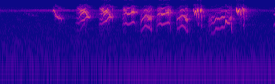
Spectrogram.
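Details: White-throated seedeater, a brownish 'pardo' bird singing the 'pressão' style, delivers a fast run of buzzy, twittering notes from about half a second on, some dipping lower, over a steady high whine.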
